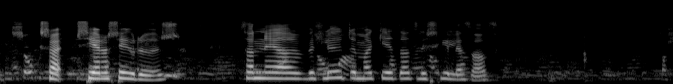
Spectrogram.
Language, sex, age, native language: Icelandic, female, 13, Icelandic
